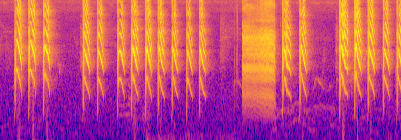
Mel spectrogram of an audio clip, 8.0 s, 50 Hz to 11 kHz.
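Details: [7, 'A parrot chirps steadily, its rough descending calls coming about three per second in groups. One broad, hissing screech interrupts the run midway before the chirping resumes.']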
